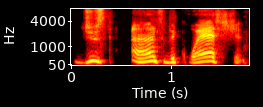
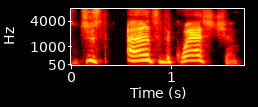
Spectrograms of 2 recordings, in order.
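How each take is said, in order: First: Mock Van Damme accent, louder one-liner; Van Damme impression. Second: Mock Van Damme accent, higher and louder; Van Damme impression. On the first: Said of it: "their accent trying to do these one-liners". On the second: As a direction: snap at the reporter like Van Damme. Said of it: "he goes".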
